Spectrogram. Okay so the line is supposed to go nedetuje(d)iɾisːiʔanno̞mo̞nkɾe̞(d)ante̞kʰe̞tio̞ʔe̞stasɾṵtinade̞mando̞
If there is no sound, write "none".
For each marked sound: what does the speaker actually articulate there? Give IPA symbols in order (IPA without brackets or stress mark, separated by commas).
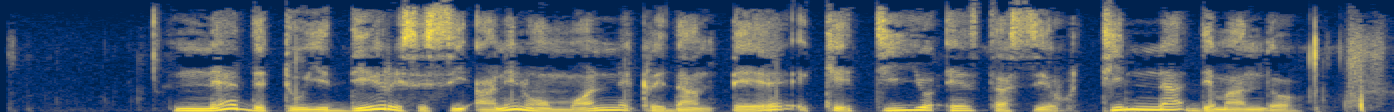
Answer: d, d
